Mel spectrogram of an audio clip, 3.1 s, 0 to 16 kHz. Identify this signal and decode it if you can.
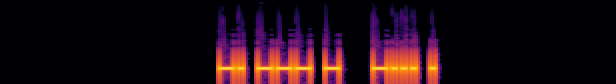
Morse code, heard as a keyed tone, about 50 wpm, 700 Hz. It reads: NOT BE
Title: Sets of 2 Words 50wpm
